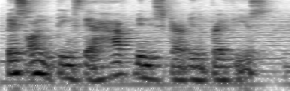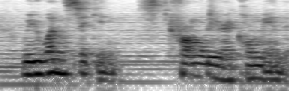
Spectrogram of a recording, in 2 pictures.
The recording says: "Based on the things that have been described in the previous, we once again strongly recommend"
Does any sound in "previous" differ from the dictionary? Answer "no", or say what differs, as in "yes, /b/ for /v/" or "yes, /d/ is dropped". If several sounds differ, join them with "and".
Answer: yes, /f/ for /v/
